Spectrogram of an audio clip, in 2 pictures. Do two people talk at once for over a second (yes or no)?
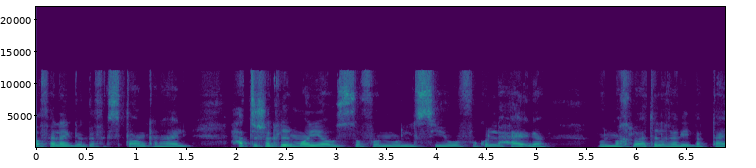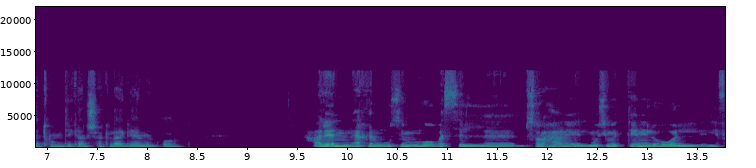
no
